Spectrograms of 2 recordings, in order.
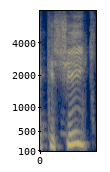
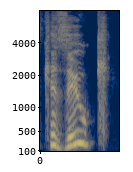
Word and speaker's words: Kashyyyk: But he doesn't say Kashyyyk. He says Kazook.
